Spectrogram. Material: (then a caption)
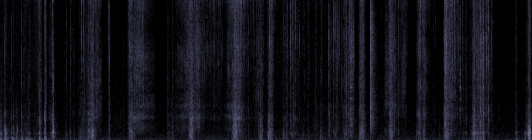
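Cardboard. An apparently empty cylindrical cardboard chip can with a metal rim and a colorful printed wrapper is handled and scratched with the fingers. The result is a series of crinkling, scratchy bursts that are mostly bright and high-pitched and fade almost instantly.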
